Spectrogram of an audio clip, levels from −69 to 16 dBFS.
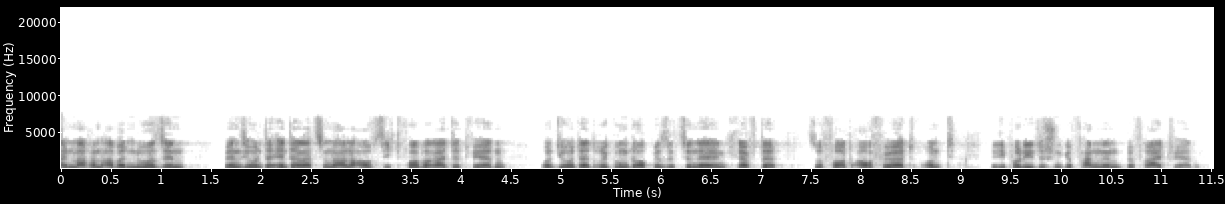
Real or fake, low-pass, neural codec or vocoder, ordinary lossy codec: real; 7.2 kHz; none; Opus, 64 kbps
